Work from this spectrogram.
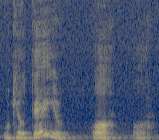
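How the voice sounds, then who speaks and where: A man's voice: fairly high pitch, sing-song, measured pace, muffled recording, slight background noise. A male teacher giving a playful grammar lesson, asking and answering his own questions and telling silly stories.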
